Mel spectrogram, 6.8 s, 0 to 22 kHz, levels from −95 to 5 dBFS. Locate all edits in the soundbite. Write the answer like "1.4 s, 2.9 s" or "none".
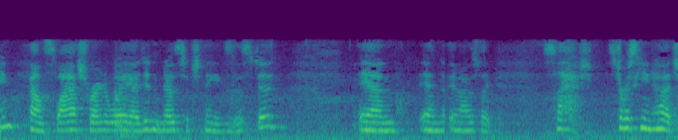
4.4 s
